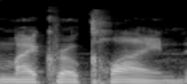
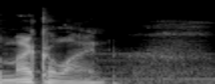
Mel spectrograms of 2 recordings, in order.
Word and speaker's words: microcline: I'm saying microcline. It's just when I say it quickly, it sounds like I'm saying microcline. And sometimes when I'm talking quickly, it rolls into microline.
